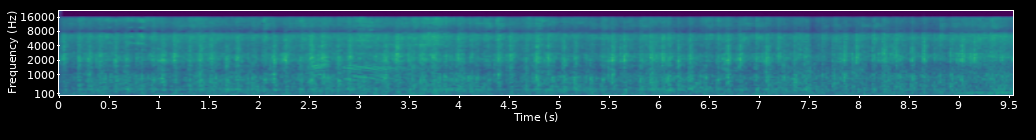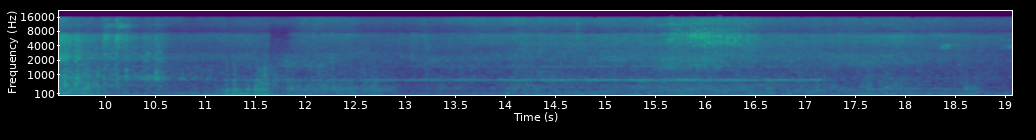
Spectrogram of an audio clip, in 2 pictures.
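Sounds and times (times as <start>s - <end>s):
train wheels clattering: 0.0s - 11.2s.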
